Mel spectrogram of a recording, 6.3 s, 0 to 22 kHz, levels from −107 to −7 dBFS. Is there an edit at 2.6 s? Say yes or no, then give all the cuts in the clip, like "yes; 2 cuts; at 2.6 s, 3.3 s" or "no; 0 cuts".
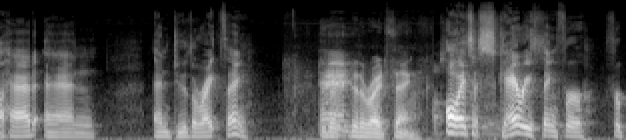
yes; 1 cut; at 2.6 s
